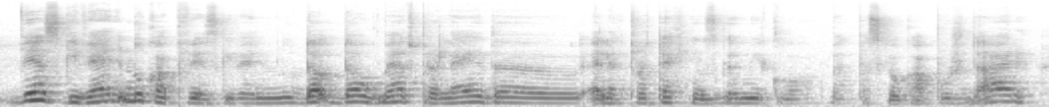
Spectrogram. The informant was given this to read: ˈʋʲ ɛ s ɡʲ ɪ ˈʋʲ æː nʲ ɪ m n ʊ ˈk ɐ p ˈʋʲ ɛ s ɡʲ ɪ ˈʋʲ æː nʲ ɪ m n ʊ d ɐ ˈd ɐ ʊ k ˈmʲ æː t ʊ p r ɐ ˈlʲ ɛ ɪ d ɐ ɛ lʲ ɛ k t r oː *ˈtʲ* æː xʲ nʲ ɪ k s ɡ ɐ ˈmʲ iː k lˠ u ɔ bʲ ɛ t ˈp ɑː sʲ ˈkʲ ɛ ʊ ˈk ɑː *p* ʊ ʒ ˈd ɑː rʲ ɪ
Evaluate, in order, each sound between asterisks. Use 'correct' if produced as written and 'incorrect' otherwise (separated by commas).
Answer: correct, correct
